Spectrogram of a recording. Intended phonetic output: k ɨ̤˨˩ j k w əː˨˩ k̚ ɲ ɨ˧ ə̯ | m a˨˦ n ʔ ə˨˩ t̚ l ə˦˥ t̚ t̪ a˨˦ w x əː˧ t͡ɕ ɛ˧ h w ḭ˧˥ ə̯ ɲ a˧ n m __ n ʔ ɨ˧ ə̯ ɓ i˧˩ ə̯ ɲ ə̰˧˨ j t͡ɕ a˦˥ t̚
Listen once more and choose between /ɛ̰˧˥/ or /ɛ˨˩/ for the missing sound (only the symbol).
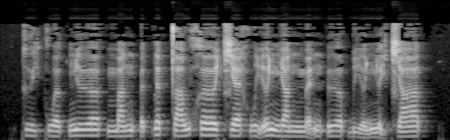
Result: ɛ̰˧˥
